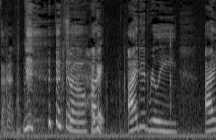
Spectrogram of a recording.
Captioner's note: laughs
